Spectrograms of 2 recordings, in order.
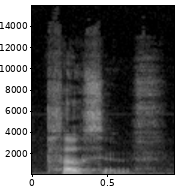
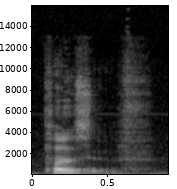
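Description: Both takes have the same delivery.

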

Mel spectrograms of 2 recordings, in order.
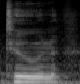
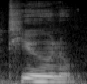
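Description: First: It starts with a plain 't', no 'y'. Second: It starts with a 't' followed by 'y'.

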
